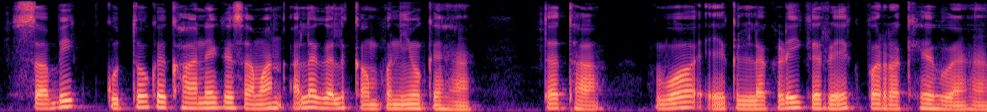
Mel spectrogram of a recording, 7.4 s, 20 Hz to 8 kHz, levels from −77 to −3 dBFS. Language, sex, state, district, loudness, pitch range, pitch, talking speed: Hindi, male, Jharkhand, Garhwa, -17 LUFS, 110-135 Hz, 120 Hz, 170 wpm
